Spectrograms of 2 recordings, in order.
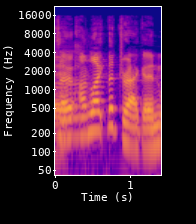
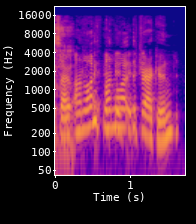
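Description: First: It is said in the speaker's ordinary voice. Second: It is said in a put-on character voice. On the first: "I'm saying it as [name]" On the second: "Say it as Orange. character voice"

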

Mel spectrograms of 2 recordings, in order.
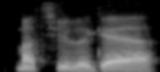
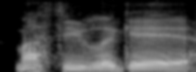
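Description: First: The first name has a French pronunciation. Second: The first name has an English pronunciation. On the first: The speaker calls it right. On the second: The speaker calls it wrong.

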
